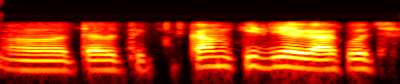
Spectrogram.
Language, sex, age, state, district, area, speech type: Hindi, male, 18-30, Bihar, Begusarai, rural, conversation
